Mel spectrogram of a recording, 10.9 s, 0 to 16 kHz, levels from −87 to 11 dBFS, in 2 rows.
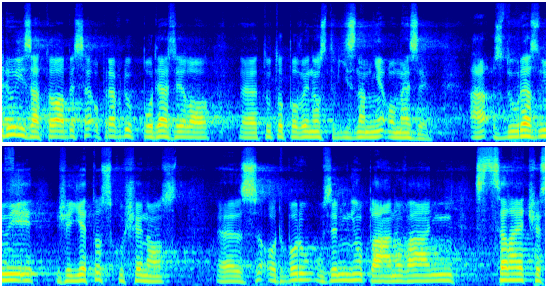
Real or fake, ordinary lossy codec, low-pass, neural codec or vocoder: fake; Opus, 32 kbps; 14.4 kHz; vocoder, 44.1 kHz, 128 mel bands every 512 samples, BigVGAN v2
